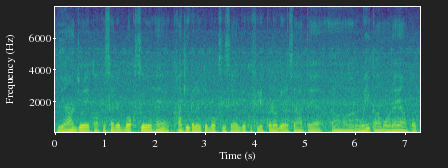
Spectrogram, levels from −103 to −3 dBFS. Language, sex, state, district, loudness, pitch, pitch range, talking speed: Hindi, male, Haryana, Jhajjar, -16 LUFS, 110 Hz, 105-120 Hz, 220 wpm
